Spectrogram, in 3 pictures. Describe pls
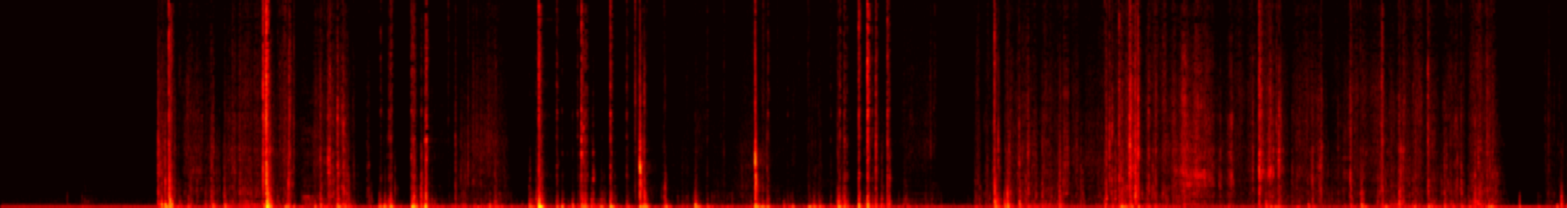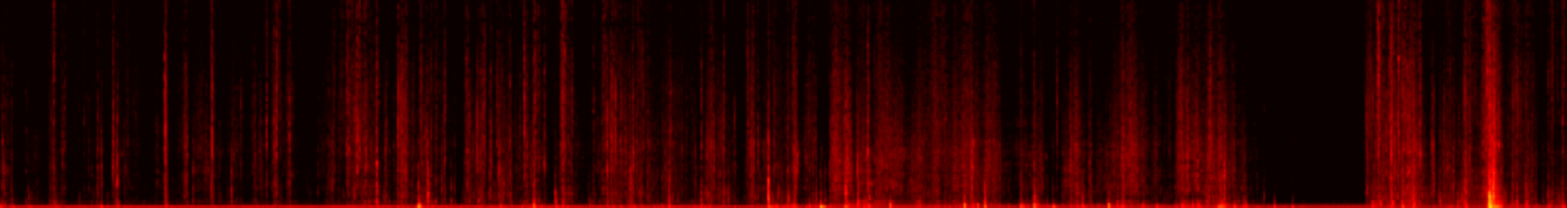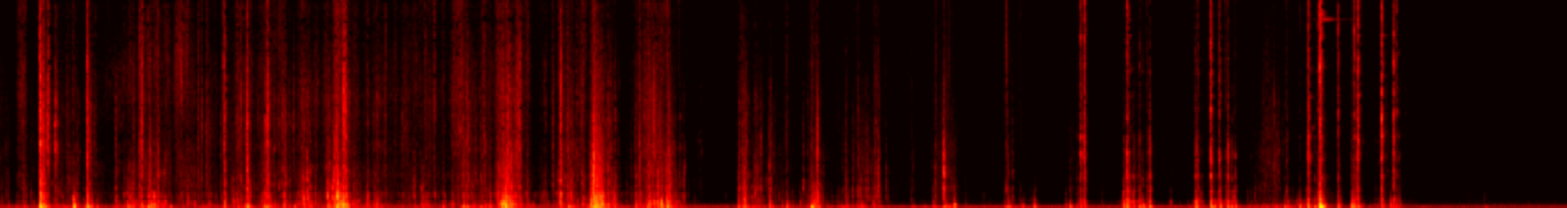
digging through box
Shuffling through paper and containments of a big old trunk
